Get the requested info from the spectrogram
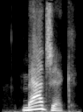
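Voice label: "magic", US English; gcompris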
